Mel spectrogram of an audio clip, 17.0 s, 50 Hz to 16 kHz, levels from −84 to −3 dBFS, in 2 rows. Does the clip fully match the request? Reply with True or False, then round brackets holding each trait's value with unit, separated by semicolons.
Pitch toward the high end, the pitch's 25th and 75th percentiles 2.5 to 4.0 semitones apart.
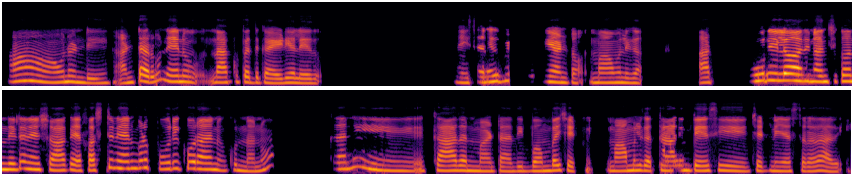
True (220 Hz; 3.7 semitones)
